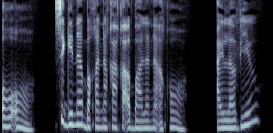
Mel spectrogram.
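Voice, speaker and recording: A woman's voice: lowish voice, lively intonation, unhurried, a little mellow, dry recording, clean studio sound. A woman voicing an anguished, protective young father in an audiobook drama, speaking with restrained reassurance. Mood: tired, reassuring. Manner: restrained, reassuring, forcing a normal tone. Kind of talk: dramatic audiobook character dialogue.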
